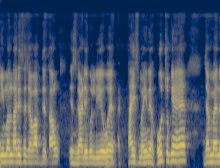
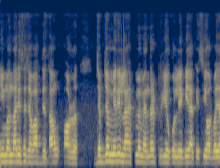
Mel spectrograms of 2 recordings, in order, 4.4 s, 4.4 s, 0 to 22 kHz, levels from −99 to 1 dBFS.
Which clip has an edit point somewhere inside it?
first; 1 cut; at 1.2 s

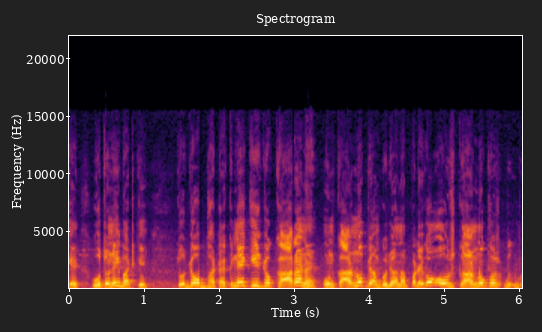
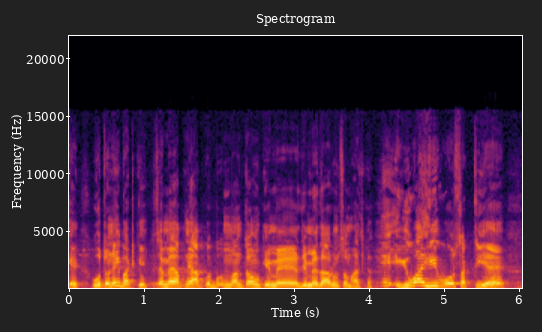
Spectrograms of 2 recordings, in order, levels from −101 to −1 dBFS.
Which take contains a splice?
second; 2 cuts; at 1.2 s, 4.2 s

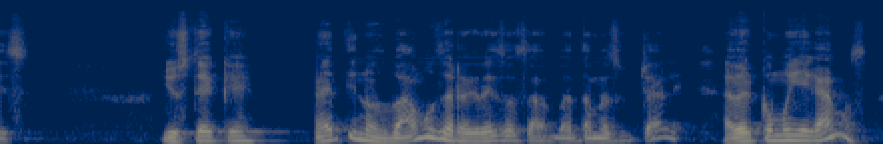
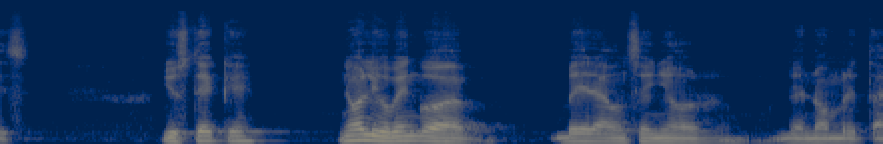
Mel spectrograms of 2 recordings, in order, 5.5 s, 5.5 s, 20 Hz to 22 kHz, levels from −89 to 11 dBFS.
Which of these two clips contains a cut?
first; 1 cut; at 2.0 s

